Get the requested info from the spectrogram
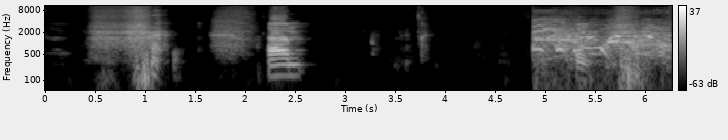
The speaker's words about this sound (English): And actually, just on the other side, to the right behind the trees, is actually a playground. So some of that screaming is from the playground, but I would say there was actually an equal amount of sort of screaming and play going on just in this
